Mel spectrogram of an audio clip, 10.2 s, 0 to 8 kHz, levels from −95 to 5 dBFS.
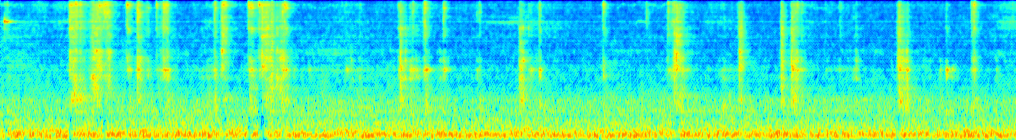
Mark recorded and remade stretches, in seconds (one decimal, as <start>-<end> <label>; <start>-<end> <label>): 0.0-10.2 remade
